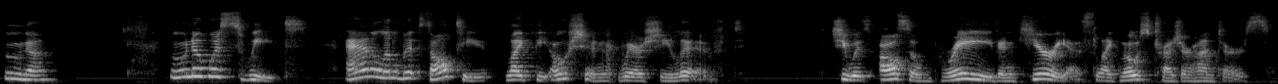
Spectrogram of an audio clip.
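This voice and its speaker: A woman reading a children's picture book aloud in an expressive, animated way with dramatic pauses. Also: medium pitch, slight background noise. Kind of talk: expressive children's storybook narration.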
